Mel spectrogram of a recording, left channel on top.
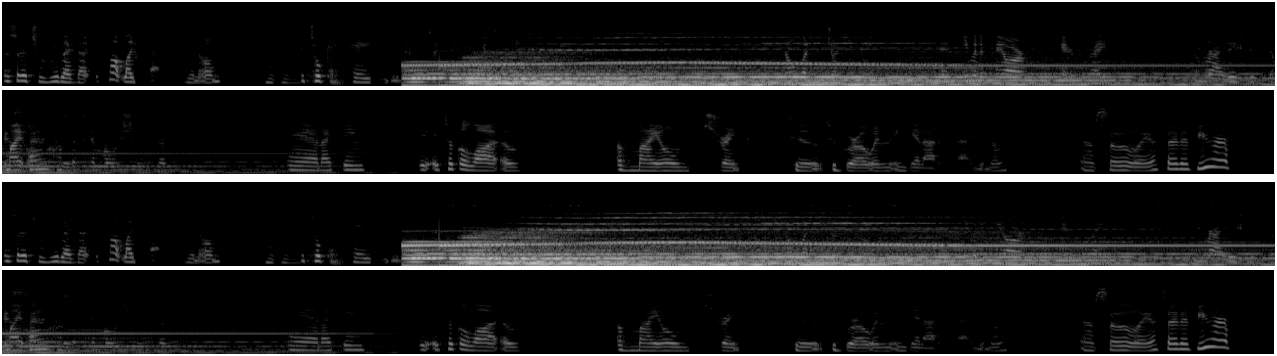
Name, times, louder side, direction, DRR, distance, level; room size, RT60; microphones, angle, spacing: voice 1, 0.0-1.6 1.8-2.2 3.0-5.2 5.6-6.8 7.7-8.8 9.4-10.3 10.6-11.1 11.8-13.1 13.6-14.4 15.6-16.4 16.9-17.9 18.9-20.1 20.6-22.8, left 2 dB, 45° left, 1.4 m, -48 dB
voice 2, 2.6-3.0 11.9-12.4 12.7-13.5 23.5-25.0, equal, 10° right, 2.0 m, -46 dB
sound 1, 4.0-13.3 13.7-13.8, right 3 dB, 45° right, 0.7 m, -28 dB
head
